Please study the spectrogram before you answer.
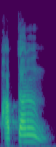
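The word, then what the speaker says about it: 밟다: 넓적하다, 넓죽하다, 넓둥글다 하고 비읍으로 넓다는 리을로 발음해야 되는데 비읍으로 발음하는 경우입니다. 자, 밥다는 예외적으로 비읍이고 넓다의 예외는 넓죽하다, 넓적하다, 넓둥글다가 해당이 되고 그 이외에는 모두 리을 비읍이 들어가는 말은 얇다가 아니라 뭐야?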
